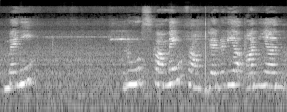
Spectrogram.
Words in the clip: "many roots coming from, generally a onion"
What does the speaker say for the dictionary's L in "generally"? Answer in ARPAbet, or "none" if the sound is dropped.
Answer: none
